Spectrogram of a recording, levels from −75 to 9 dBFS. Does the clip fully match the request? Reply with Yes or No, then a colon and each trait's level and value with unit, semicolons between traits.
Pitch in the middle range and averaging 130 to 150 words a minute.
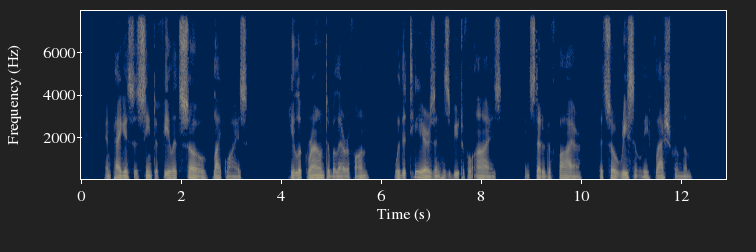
No: very low, 95 Hz; average, 140 wpm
